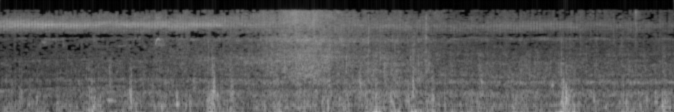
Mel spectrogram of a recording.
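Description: A moving open vehicle with wind buffeting the microphone and a steady low rumble from the ride, broken by several short knocks and rattles.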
